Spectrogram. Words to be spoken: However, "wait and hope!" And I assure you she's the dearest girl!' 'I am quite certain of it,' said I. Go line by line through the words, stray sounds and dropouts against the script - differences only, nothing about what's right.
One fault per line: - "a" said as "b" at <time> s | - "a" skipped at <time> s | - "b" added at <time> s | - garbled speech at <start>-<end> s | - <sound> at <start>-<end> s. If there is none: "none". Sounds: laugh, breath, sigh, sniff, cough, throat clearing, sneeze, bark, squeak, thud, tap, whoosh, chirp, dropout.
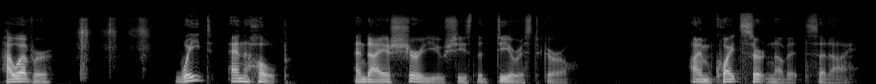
- sniff at 0.8-1.5 s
